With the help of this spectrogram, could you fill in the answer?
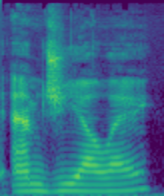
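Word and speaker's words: мгла: How in the world do you combine MGLA? MLA pronounce the M and then blend the G and the L.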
